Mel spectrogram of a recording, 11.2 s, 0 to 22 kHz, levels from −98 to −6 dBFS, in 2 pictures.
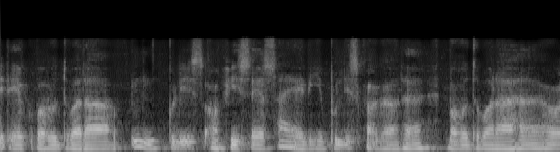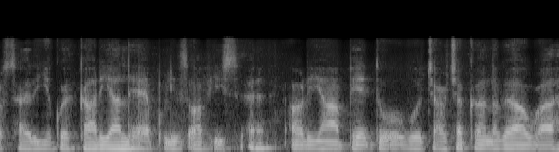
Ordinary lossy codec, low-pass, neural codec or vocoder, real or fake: none; none; codec, 16 kHz, 1 kbps, X-Codec, WavLM features, trained on Multilingual LibriSpeech; fake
